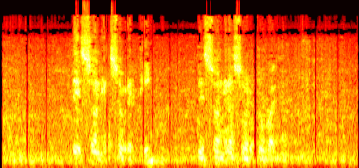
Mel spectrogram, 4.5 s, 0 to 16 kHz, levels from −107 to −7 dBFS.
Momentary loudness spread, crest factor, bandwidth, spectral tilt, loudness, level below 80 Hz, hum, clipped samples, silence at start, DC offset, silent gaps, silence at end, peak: 20 LU; 14 dB; 16 kHz; -2.5 dB/octave; -10 LUFS; -48 dBFS; none; 0.1%; 0.05 s; under 0.1%; none; 0 s; 0 dBFS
